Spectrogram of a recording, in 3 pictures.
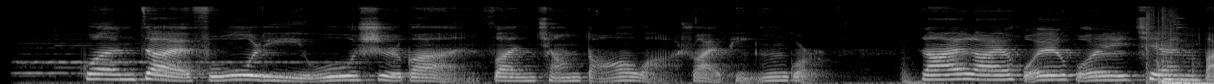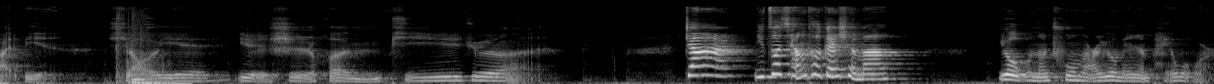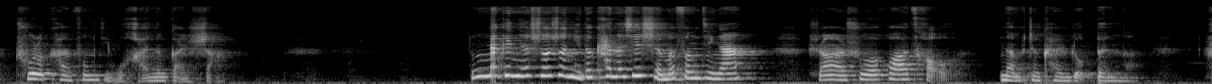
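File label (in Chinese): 动画配音一人分饰两角; 哪吒与娘踢毽子新版哪吒片段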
